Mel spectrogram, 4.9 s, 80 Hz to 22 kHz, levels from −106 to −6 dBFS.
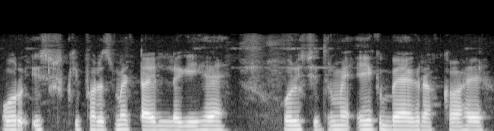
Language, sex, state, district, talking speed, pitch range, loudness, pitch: Hindi, male, Uttar Pradesh, Saharanpur, 180 wpm, 125-130 Hz, -18 LUFS, 130 Hz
